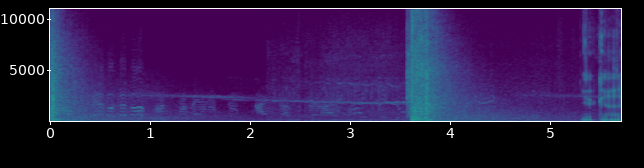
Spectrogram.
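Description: Cluster munitions exploding in a WW2 real-time strategy game: a rolling booming blast with a long crackling tail, then a second sharp loud burst followed by quick staccato pops.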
